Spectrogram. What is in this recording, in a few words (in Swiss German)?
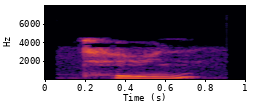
"huehn", Alsace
